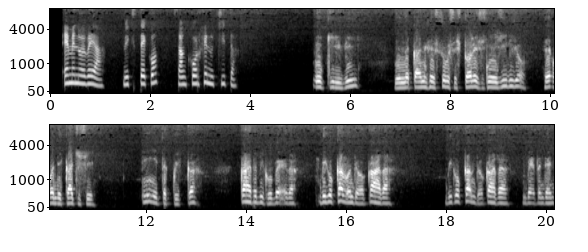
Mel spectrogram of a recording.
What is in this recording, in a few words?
mixtec diagnostic spanish mexico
